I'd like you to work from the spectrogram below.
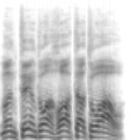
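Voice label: Speech Pilots Torpedo Airborne, Brazilian Portuguese; World Of Warships; PT BR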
